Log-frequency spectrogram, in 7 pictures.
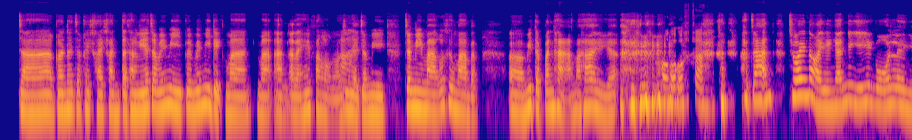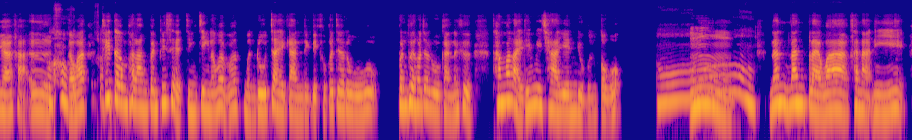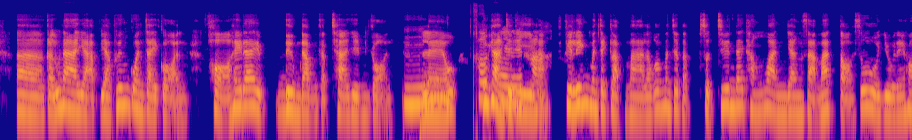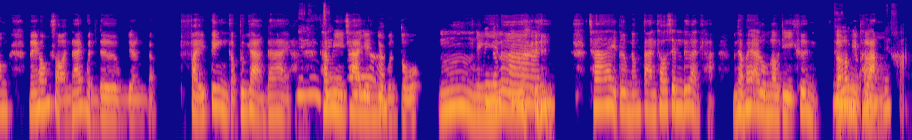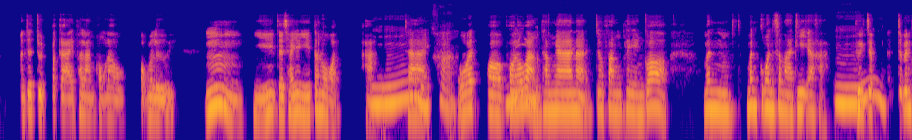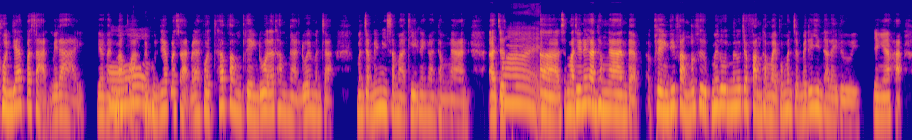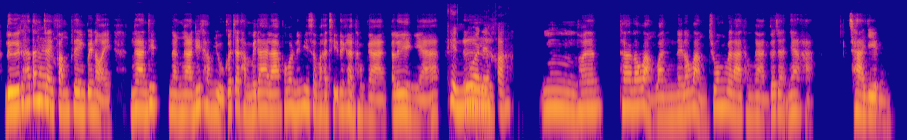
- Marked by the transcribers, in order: laugh; laughing while speaking: "อ๋อ"; laughing while speaking: "อ๋อ"; chuckle; drawn out: "อ๋อ"; in English: "fighting"; chuckle
- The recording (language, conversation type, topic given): Thai, unstructured, ช่วงเวลาไหนที่คุณมีความสุขกับการทำงานมากที่สุด?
